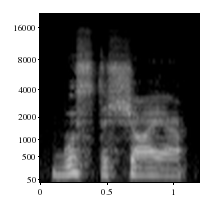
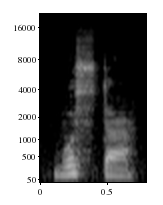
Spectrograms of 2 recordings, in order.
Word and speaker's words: Worcestershire: America they call that Worcestershire and Americans think they're all very smart and clever when they can say worshire Source but if you're from England you know it's pronounced Worcester Source um so there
